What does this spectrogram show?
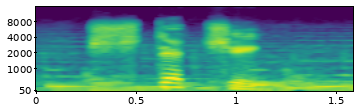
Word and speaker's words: Szczecin: Perhaps if only to teach people how to pronounce the name of her hometown in Poland. It's Szczecin.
